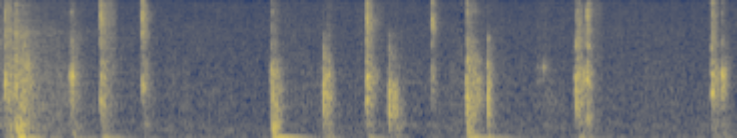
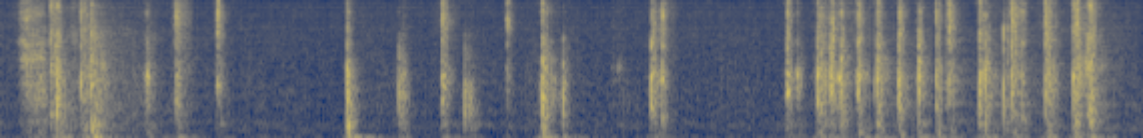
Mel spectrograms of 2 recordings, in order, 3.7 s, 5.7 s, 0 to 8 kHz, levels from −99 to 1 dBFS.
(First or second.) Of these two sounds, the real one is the first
